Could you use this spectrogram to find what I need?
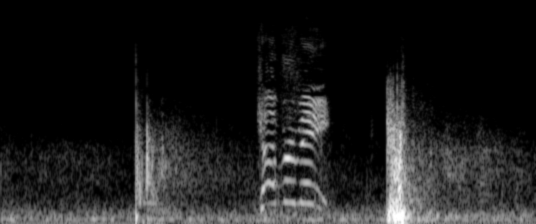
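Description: A rifle fires single loud shots that echo outdoors.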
